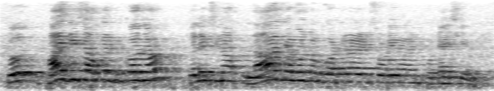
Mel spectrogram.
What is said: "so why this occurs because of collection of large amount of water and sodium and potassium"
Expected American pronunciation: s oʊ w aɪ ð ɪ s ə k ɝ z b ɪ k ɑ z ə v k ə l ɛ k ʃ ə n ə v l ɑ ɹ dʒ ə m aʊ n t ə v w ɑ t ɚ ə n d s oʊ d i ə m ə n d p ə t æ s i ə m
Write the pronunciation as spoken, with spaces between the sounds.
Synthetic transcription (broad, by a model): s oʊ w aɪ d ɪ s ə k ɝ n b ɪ k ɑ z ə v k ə l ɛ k s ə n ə p l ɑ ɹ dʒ ə m aʊ n t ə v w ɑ t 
